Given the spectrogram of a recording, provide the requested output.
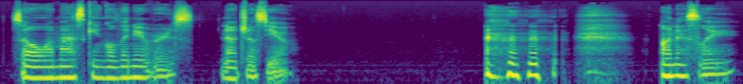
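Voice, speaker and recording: Woman doing a broke lady supervillain next door, relaxed creaky voice, awkward n rambly, friendly, audio roleplay. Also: lowish voice, no echo, clean studio sound, full character voice. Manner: rambling, hesitant, sheepishly pleading, casual. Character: awkward, broke, friendly female supervillain neighbor asking favors. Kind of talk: roleplay audio drama, casual conversational monologue.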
